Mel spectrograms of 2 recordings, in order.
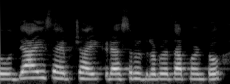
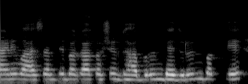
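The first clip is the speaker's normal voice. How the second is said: ordinary talk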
